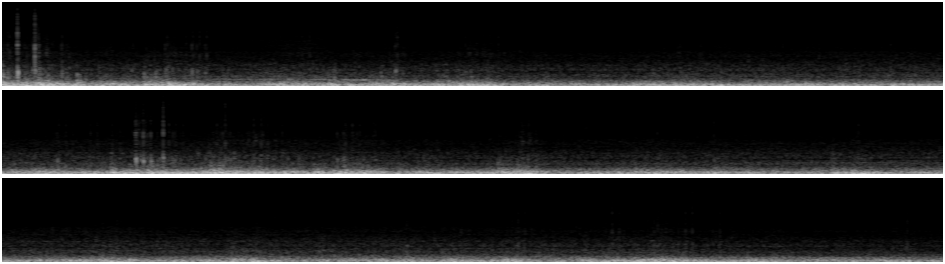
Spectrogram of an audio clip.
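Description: Steady low rumble of a car driving along, heard from inside the car: engine and tyre noise on the road. A few brief knocks come near the middle.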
